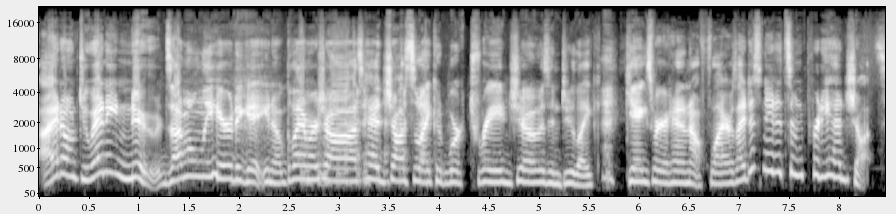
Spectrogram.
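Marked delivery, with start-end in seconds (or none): none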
